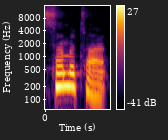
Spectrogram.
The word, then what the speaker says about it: summertime: Esse E não é pronunciado, correto? Esse, então, summertime, termina com M.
